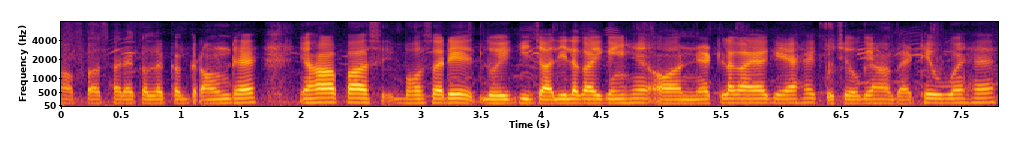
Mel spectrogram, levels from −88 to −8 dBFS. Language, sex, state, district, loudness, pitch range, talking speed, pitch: Hindi, male, Madhya Pradesh, Katni, -19 LUFS, 135-150 Hz, 215 wpm, 140 Hz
